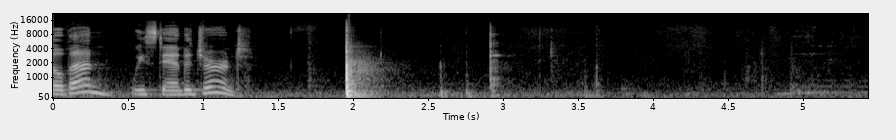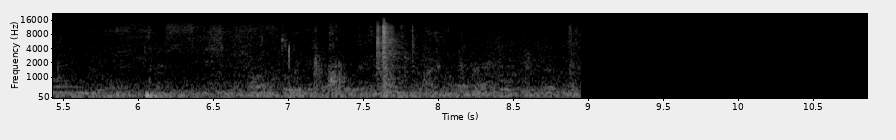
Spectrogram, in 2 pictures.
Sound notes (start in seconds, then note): 1.9 gavel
